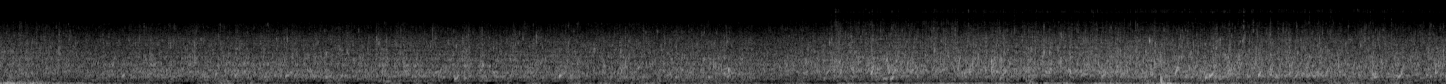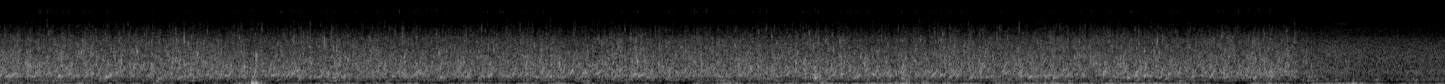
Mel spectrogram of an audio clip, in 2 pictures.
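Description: Shallow mountain creek flowing over stones: a steady rush and babble of water. There is one soft knock partway through, and the water sound drops off near the end.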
